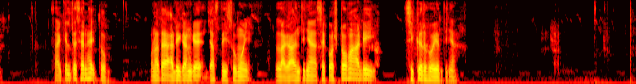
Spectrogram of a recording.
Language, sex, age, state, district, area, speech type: Santali, male, 30-45, West Bengal, Jhargram, rural, spontaneous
